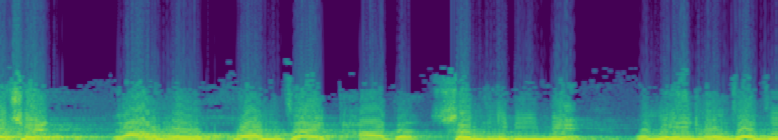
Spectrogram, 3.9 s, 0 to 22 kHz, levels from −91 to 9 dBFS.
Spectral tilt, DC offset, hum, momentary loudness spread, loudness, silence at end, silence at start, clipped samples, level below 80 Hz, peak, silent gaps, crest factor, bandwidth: -5.5 dB/octave; 2%; none; 4 LU; -5 LUFS; 0 s; 0 s; 6%; -28 dBFS; 0 dBFS; none; 4 dB; 13 kHz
